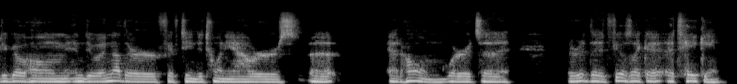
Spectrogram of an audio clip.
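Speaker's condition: No condition

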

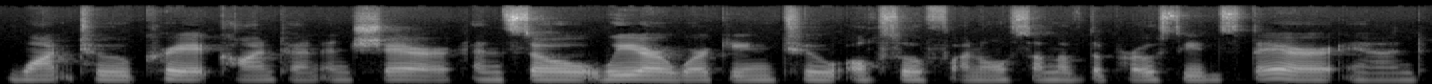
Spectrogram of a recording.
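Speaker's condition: No condition

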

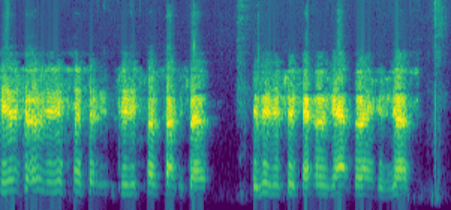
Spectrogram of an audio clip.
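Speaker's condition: Tongue cancer, glossectomy, most of tongue removed; terminal, sent home to die after 2 weeks in hospice, pain under control, noisy machine

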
